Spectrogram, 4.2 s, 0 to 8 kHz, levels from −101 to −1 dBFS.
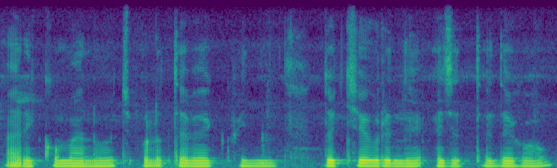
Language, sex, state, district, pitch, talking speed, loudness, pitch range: Chakma, male, Tripura, West Tripura, 120 Hz, 130 wpm, -18 LUFS, 120-125 Hz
